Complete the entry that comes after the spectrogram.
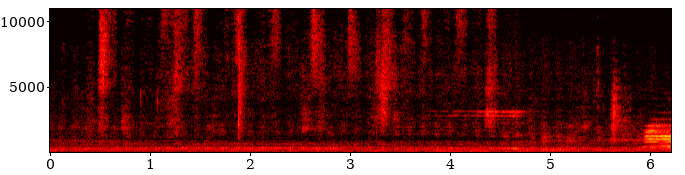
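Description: Writing on a board during a maths lesson, faint scratchy strokes and taps repeating irregularly at low level with quiet room noise, no talking over it.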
